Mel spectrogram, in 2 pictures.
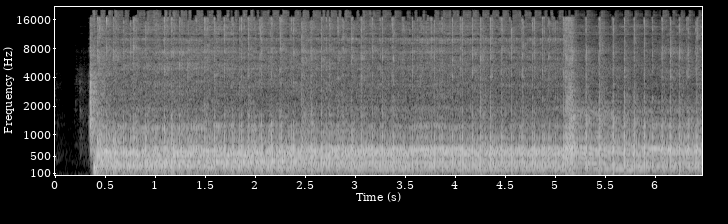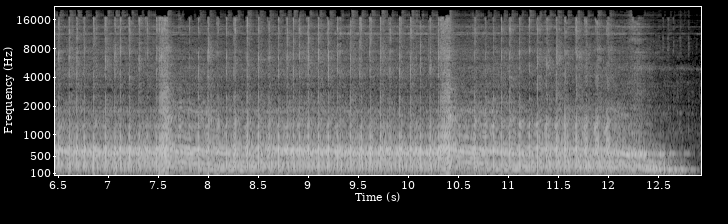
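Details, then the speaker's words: Ported Stihl MS460 chainsaw with homemade muffler pipe, fresh motor on first start/restart: catches straight away, loud steady high buzz about twelve seconds with brief dips; slightly lazy first trigger pulls, normal for new motor; normal running. "She sounds good. Started super easy. Notice it was a little bit lazy on the first couple pulls of the trigger. That's normal with a fresh motor."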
